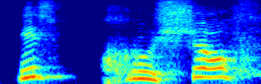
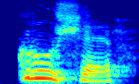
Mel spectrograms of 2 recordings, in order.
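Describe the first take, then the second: First: It is said with a Russian pronunciation. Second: It is said with an English pronunciation. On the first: The speaker calls it right. "No, it's not Khrushchev. It's Khrushchev because plus was the, the e with two the e with two points" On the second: The speaker calls it wrong. "people say, uh, for instance"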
